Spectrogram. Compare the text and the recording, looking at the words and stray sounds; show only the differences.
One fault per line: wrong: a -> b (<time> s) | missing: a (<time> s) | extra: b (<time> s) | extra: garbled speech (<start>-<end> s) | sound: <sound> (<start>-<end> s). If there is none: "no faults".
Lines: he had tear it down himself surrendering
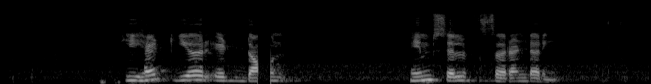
sound: dropout (2.6-2.7 s)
